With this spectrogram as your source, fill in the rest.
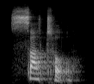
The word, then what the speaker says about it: subtle: the correct pronunciation is subtle the B is completely silent it means not obvious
